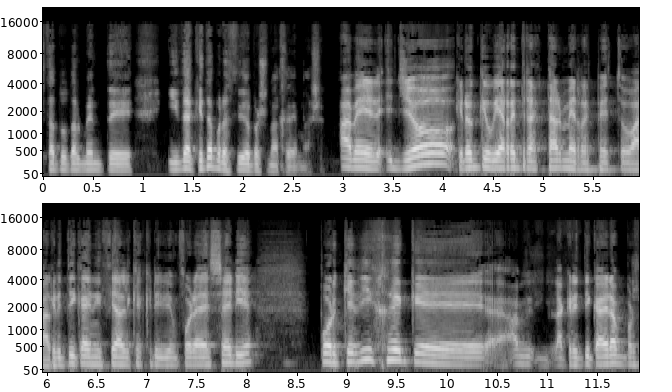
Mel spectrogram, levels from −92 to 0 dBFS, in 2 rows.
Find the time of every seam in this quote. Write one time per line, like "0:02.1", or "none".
0:02.9
0:04.1
0:06.0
